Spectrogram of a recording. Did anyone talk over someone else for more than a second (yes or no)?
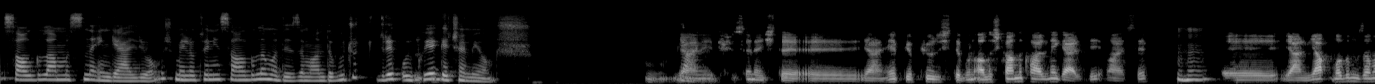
no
